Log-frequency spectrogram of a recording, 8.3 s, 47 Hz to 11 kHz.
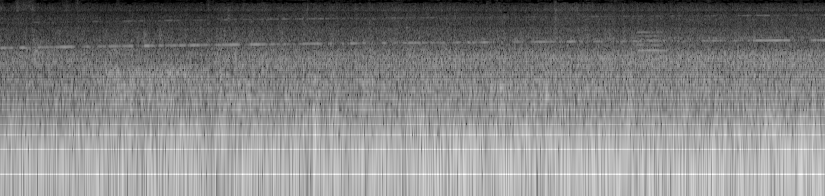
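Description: Running noise of a 223 series 2000 electric train heard from the driver's cab: a steady heavy rumble of wheels on rail, with a faint high whine that rises slowly in pitch.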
